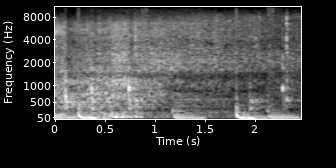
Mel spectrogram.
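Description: Pakbet vegetables and bitter melon fry loudly in a pan, with a steady sizzle broken by several knocks of a utensil stirring against the metal.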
